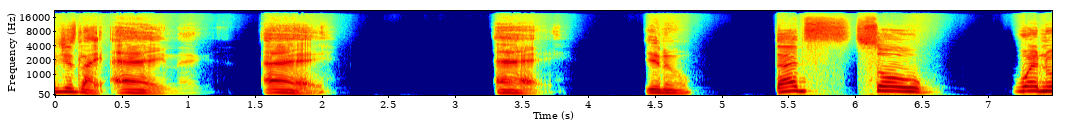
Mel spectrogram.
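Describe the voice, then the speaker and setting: A man's voice: on the high side, no room sound, clean studio sound. Blunt, profane man pressing questions. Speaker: conversation partner. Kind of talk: casual chat.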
